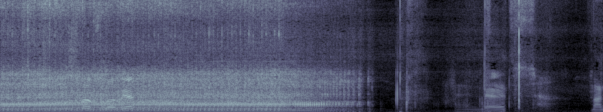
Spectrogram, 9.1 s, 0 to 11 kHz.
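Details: 1984 Lawn Boy two-cycle push mower, found roadside, after a rebuild of its clogged carburetor and clogged exhaust: two-stroke buzzing steadily at a high even pace for about five seconds, then shut off; sounds healthy.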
